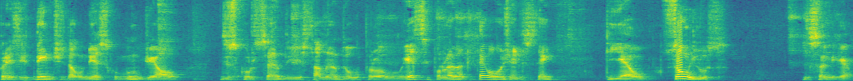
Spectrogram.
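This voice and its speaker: A man's dark, mellow voice of medium pitch, at a fairly slow pace with ordinary pitch variation, amid audible room echo. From southern Brazil, Rio Grande do Sul (Uruguaiana, Itaqui). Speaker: veteran radio broadcaster. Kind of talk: interview. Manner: animated.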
